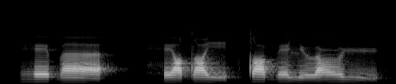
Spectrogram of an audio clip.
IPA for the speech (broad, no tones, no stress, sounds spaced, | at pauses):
ɦ e b æ | h e dˤ i | tˤ ɯ b e lʲ ɯ ʕ y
